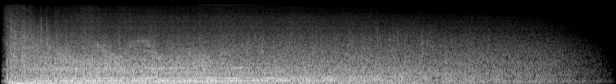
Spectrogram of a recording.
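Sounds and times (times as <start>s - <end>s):
siege tower impact: 0.0s - 5.6s.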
